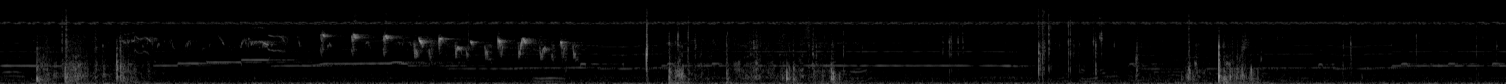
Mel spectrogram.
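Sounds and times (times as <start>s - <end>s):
bird chirping: 0.0s - 10.3s.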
